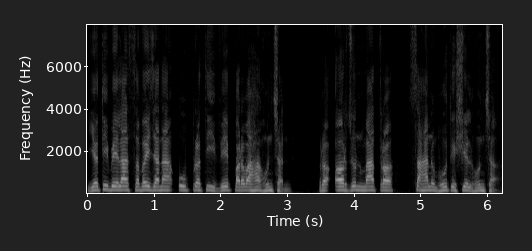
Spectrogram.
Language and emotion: Nepali, neutral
